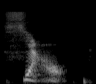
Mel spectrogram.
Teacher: third tone so you go down first and then you go up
